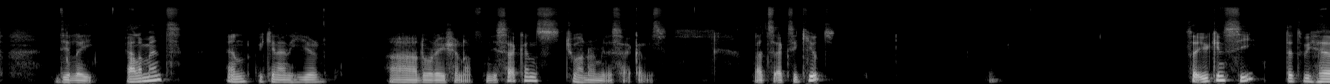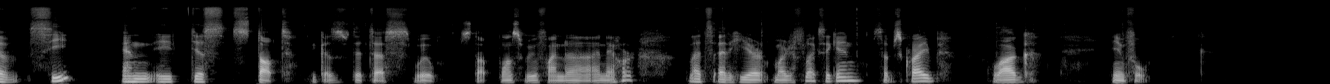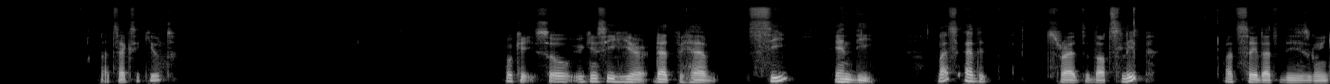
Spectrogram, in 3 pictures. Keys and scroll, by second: 0.5 Return, 7.6 ctrl+shift+d, 16.4 Tab, 20.8 Tab, 20.9 Return, 26.6 ctrl+shift+d.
